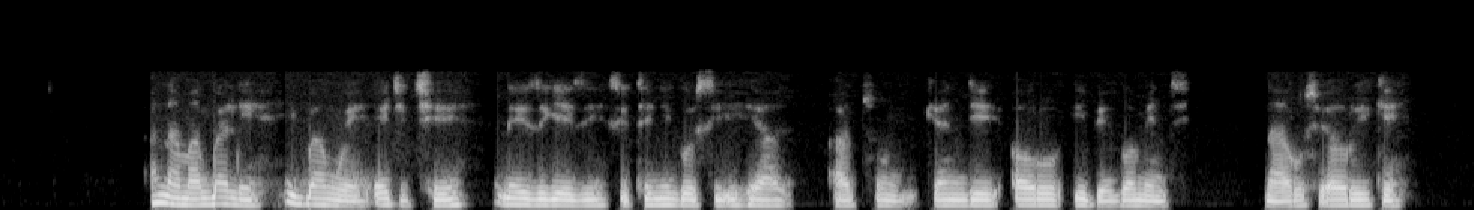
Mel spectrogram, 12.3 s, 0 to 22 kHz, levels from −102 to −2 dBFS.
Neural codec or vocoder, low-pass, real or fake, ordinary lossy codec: none; 5.4 kHz; real; none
